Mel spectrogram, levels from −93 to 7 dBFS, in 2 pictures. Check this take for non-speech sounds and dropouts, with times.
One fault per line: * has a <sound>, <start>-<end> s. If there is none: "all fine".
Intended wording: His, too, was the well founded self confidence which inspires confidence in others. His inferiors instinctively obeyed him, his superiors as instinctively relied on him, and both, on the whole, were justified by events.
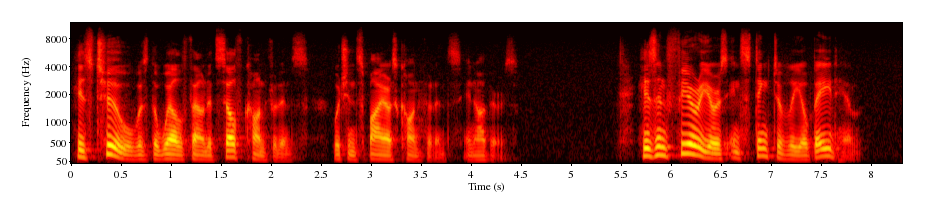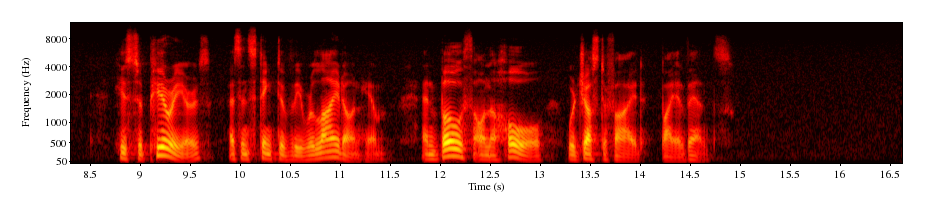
all fine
